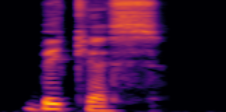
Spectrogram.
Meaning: woodcock (any of several wading birds in the genus Scolopax, of the family Scolopacidae, characterised by a long slender bill and cryptic brown and blackish plumage)
- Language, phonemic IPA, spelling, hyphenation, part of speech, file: French, /be.kas/, bécasse, bé‧casse, noun, LL-Q150 (fra)-bécasse.wav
